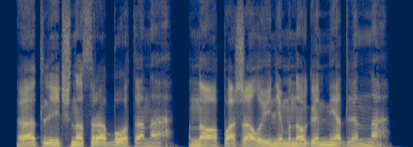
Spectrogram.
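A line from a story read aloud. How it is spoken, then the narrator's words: Creaky voice. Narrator (Russian): проскрипел его голос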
